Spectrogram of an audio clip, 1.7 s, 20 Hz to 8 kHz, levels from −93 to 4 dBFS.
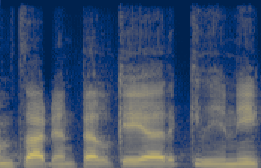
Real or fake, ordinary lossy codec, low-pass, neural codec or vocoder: fake; none; none; codec, 16 kHz, 0.5 kbps, X-Codec, HuBERT features, trained on LibriSpeech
